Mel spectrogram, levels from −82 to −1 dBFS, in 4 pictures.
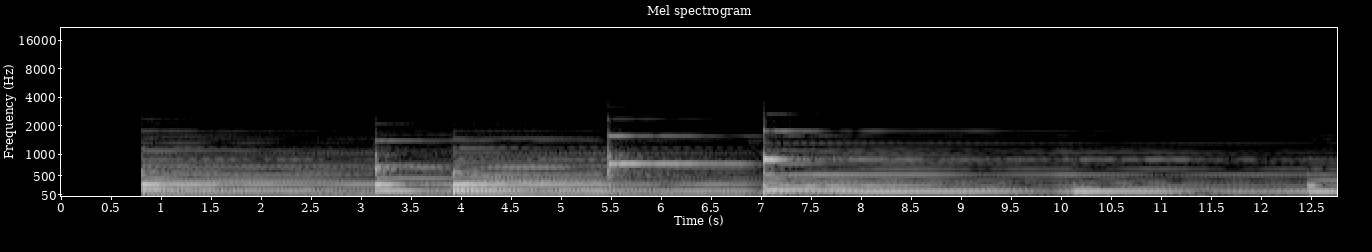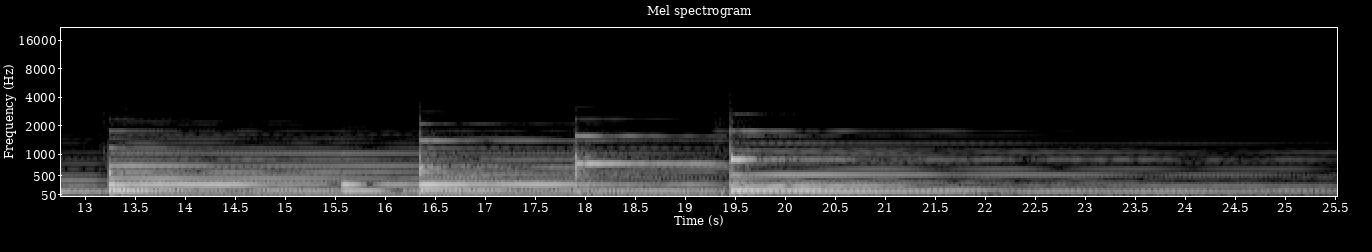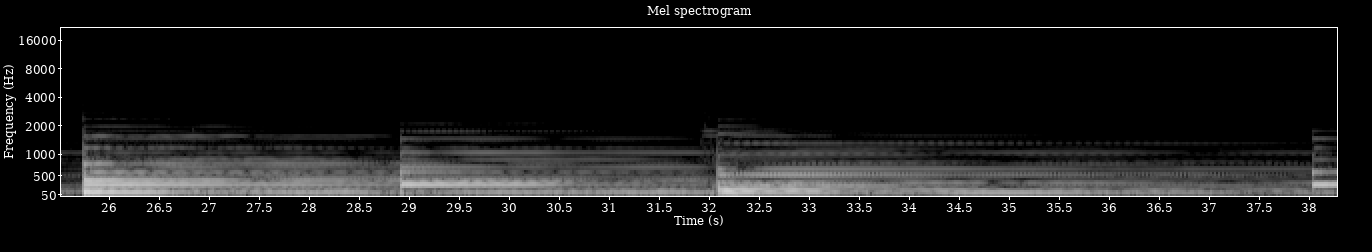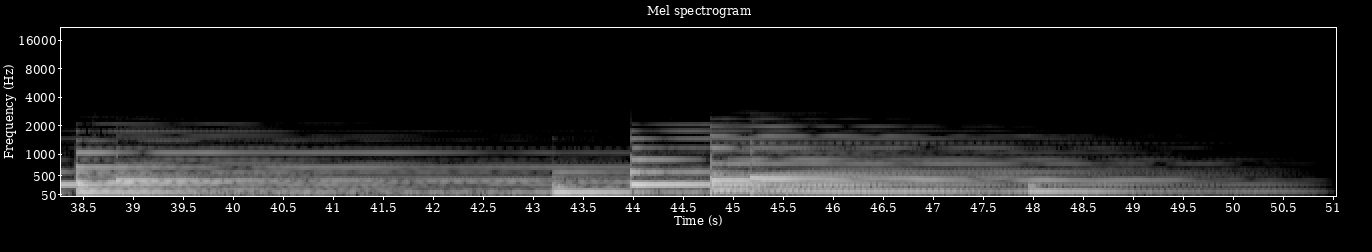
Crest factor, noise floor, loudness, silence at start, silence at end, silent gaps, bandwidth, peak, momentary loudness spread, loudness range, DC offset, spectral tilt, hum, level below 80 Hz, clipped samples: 22 dB; -55 dBFS; -28 LUFS; 0.8 s; 0.4 s; none; 2.8 kHz; -6 dBFS; 20 LU; 11 LU; under 0.1%; -13 dB/octave; none; -48 dBFS; under 0.1%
